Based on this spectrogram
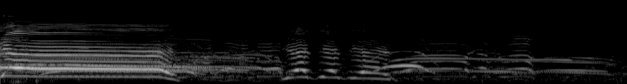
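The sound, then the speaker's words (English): A crowd in Bangalore, hands up in the air, roars with loud, sustained cheering and shouting, then the noise breaks into scattered whoops and yells from individual voices that gradually fade. “Make some noise, Bangalore.”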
